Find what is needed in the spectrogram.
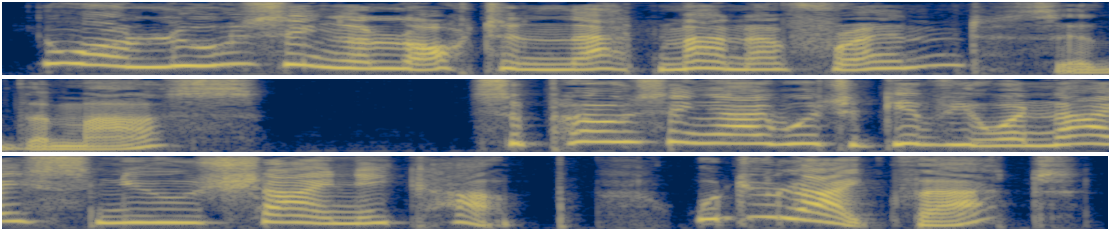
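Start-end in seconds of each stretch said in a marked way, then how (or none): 0.1-2.5 high-pitched little mouse; helpful mouse. A narrator's reading. 3.9-8.2 high little mouse making an offer; bargaining mouse. A narrator's reading.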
